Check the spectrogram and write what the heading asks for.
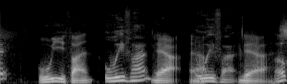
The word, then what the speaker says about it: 吳亦凡: Wu亦凡. That's my Chinese name, Wu亦凡. It's just Oh, going okay. crazy, right? How do you say it? Wu亦凡. Wu Fan?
